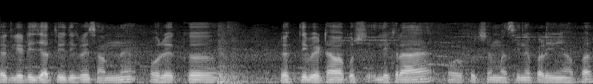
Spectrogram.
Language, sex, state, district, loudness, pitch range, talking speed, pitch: Hindi, male, Bihar, Saran, -17 LUFS, 105-110 Hz, 250 wpm, 105 Hz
